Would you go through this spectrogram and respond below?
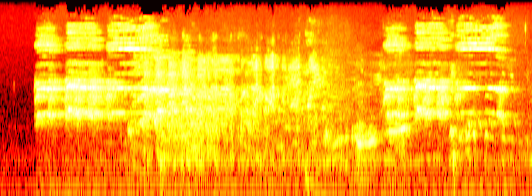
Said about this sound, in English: And all of a sudden, the rooster crows.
